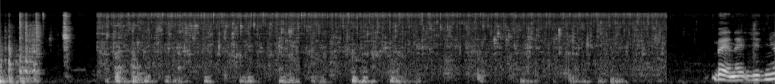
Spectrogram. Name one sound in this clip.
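A wooden spoon scrapes and knocks against a frying pan.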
